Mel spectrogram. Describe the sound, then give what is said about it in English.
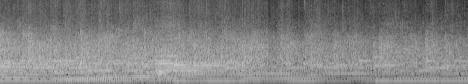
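An audience claps in praise of the Lord in a dense, continuous wash of hand claps lasting several seconds, with sustained low organ or keyboard chords holding underneath and no one speaking. “Somebody give the Lord a hand clap of praise for who He is.”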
